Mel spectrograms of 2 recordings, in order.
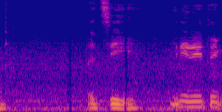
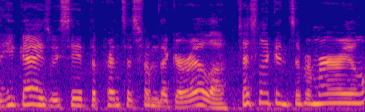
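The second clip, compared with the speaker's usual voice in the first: high-pitched acted boast; excited announcement; 8 semitones higher than usual. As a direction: announce the rescue to the gang, rising higher. Kids announce rescue jokingly.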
